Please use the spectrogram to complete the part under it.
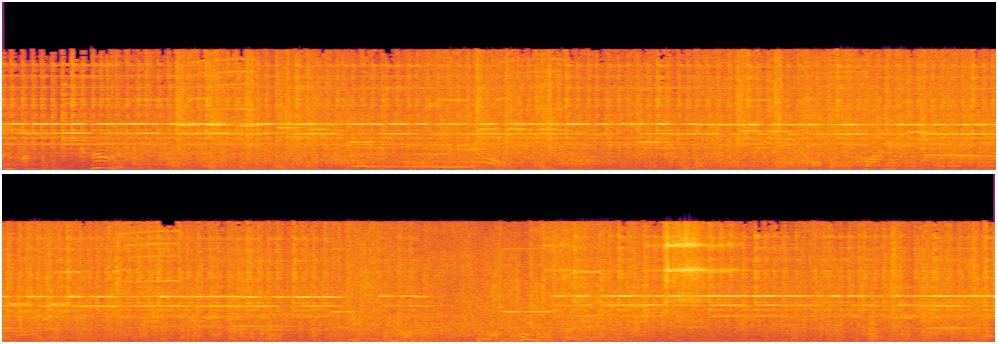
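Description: Guns fire rapidly in a loud, chaotic battle.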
